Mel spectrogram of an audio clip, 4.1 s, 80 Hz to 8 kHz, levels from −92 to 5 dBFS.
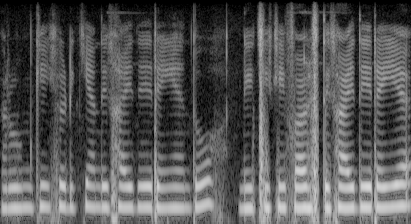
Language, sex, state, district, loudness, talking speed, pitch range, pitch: Hindi, female, Uttar Pradesh, Budaun, -18 LUFS, 205 wpm, 230-235 Hz, 235 Hz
